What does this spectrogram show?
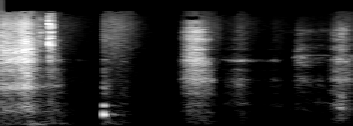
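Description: A sneeze: a sharp, sudden burst with a short voiced catch, among several other brief, breathy, hissing exhalations spaced across a couple of seconds, with no talking.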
